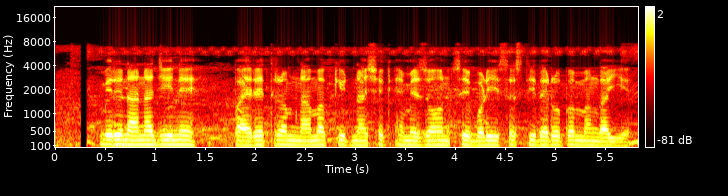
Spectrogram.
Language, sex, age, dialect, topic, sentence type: Hindi, male, 31-35, Awadhi Bundeli, agriculture, statement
